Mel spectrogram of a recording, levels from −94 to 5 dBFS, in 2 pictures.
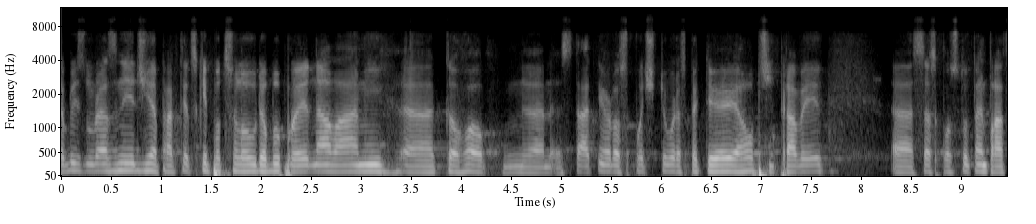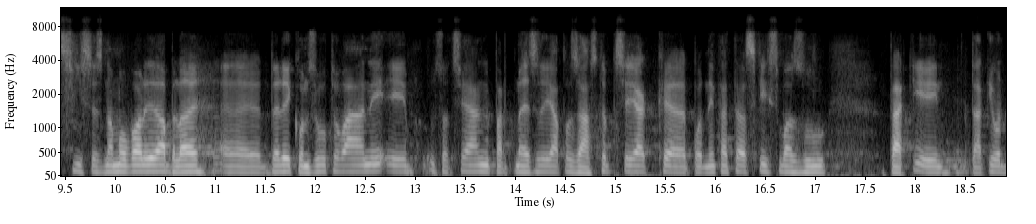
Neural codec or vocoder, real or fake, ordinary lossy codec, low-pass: codec, 16 kHz, 1 kbps, X-Codec, HuBERT features, trained on balanced general audio; fake; Opus, 32 kbps; 7.2 kHz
